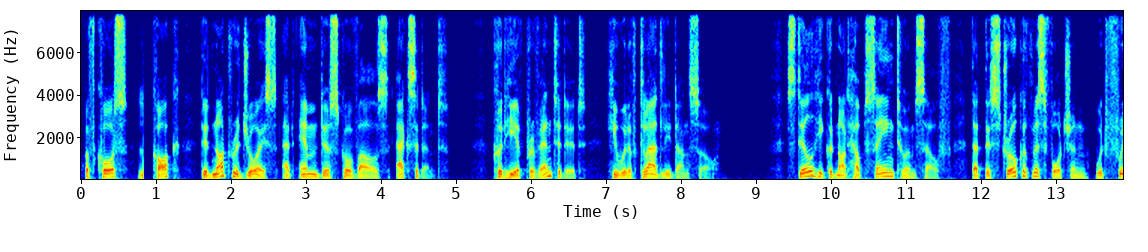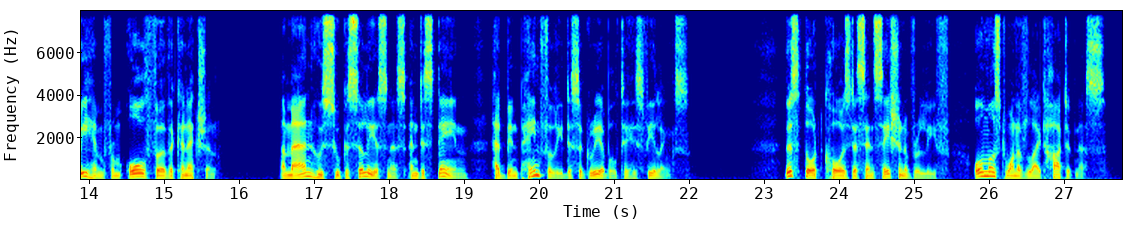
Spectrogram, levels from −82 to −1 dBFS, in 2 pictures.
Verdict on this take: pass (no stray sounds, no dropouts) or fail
fail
